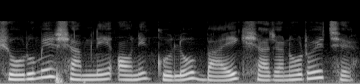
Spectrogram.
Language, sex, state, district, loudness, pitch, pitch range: Bengali, female, Assam, Kamrup Metropolitan, -15 LUFS, 225 Hz, 205-250 Hz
